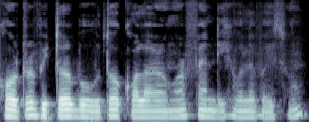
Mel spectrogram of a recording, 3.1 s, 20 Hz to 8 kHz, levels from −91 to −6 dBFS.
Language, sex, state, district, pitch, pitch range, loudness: Assamese, male, Assam, Kamrup Metropolitan, 115 Hz, 105-115 Hz, -20 LUFS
